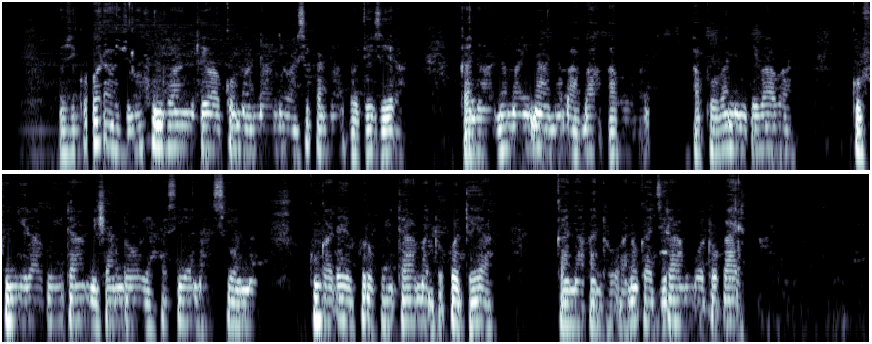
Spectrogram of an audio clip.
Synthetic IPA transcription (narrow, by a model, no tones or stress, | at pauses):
ʐikoɾaʐino̞fundwaŋɡe̞ʋako̞manane̞ʋasikanaʐabʱe̞ze̞ɾa | kanaːnamainaːnaɓaɓa | apo̞ʋane̞ŋɡe̞ʋaʋa | kufundirakuitamiʃando̞jakasijanasijana | kuŋɡaɗaikuɾikuitamadʱo̞̰ko̞dʱe̞ja | kanaʔantʰuano̞ɡʱad͡ziɾamuoto̞kaːri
